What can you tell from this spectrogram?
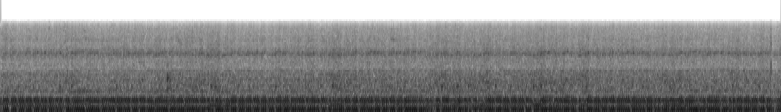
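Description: Strong, steady idle with an even beat and no stumbles or misses; the engine is running cleanly with well-fed carburettors.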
